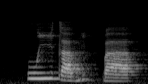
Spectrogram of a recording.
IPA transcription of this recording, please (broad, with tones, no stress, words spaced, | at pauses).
wiː˦da˨bi˦ k͡pa˨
